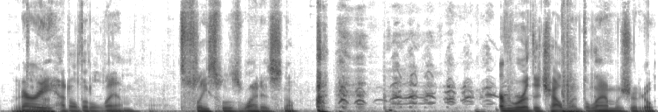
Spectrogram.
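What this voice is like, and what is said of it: Imitates another person's voice. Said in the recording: “worst Tiger Woods impression ... I envisioned it being better in my head ... Not your worst, though.”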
